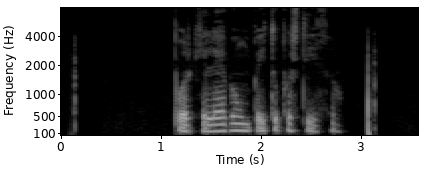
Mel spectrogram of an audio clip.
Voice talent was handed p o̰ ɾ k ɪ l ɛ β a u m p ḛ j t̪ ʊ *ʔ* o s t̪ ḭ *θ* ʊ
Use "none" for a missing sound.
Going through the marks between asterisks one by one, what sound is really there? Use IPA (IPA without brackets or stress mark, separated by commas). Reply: p, θ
